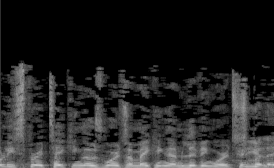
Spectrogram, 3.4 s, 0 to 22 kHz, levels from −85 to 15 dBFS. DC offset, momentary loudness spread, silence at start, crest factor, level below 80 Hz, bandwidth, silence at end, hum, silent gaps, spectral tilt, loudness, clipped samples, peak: under 0.1%; 2 LU; 0 s; 14 dB; -52 dBFS; 13.5 kHz; 0 s; none; none; -4.5 dB/octave; -17 LUFS; under 0.1%; -2 dBFS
